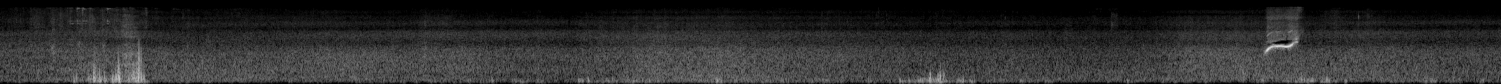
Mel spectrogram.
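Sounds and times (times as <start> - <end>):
wind noise on microphone: 0.0 - 1.9, 4.2 - 15.0
surf washing on shore: 0.0 - 15.0.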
